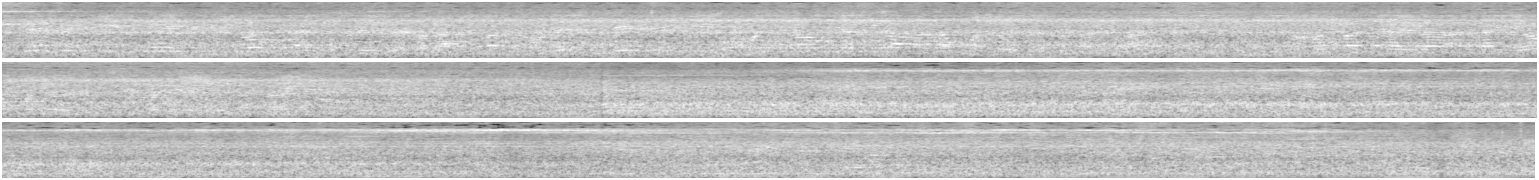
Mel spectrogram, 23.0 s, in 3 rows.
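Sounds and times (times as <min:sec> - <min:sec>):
high wheel squeal: 0:11.7 - 0:22.3.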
